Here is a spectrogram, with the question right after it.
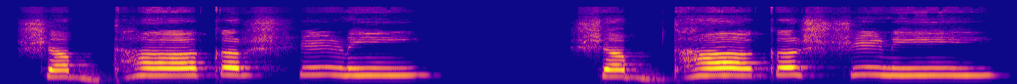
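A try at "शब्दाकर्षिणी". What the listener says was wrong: So in a few places, it's when you're saying like a da sound, it's sounding a little bit like a mahaprana dha. So just keep an eye out for those when it's just regular.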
